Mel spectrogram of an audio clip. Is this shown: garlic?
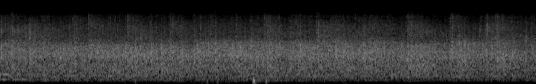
no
